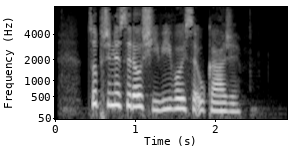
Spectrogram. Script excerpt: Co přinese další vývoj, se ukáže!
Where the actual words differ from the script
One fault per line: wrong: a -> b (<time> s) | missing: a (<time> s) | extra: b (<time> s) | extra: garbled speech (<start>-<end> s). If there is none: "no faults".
no faults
